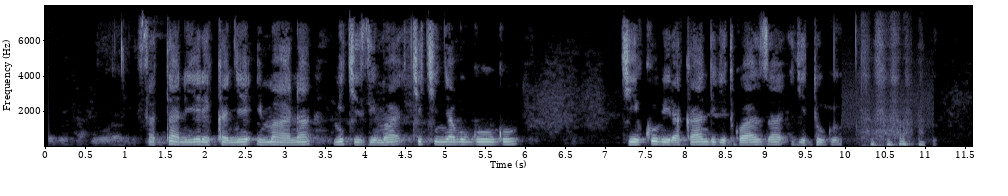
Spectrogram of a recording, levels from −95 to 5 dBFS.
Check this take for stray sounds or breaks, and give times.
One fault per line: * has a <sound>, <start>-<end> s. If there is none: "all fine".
* has a laugh, 10.1-11.0 s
